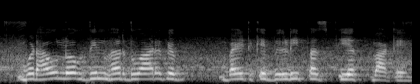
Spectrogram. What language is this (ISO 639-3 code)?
bho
